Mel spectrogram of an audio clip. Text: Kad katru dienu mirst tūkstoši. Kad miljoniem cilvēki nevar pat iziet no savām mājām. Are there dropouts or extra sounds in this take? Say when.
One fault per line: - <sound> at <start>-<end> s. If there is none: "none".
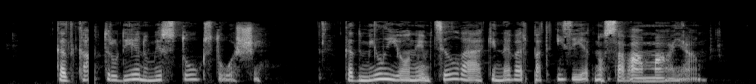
- dropout at 0.9-0.9 s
